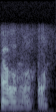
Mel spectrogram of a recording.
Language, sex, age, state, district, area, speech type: Odia, male, 18-30, Odisha, Koraput, urban, conversation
